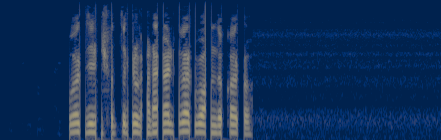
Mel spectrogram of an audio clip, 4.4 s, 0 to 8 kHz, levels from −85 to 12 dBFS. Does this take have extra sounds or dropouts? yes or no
no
